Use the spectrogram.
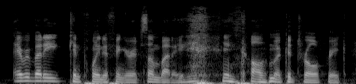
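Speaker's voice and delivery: ordinary talk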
